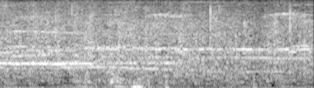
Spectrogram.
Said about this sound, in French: Est-ce que tu peux recevoir la parole du Seigneur par les acclamations?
